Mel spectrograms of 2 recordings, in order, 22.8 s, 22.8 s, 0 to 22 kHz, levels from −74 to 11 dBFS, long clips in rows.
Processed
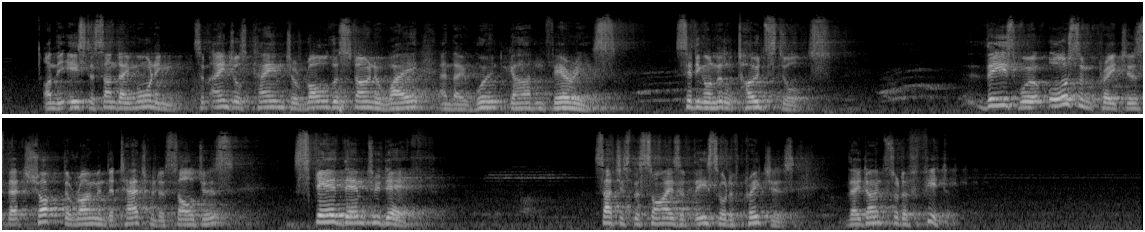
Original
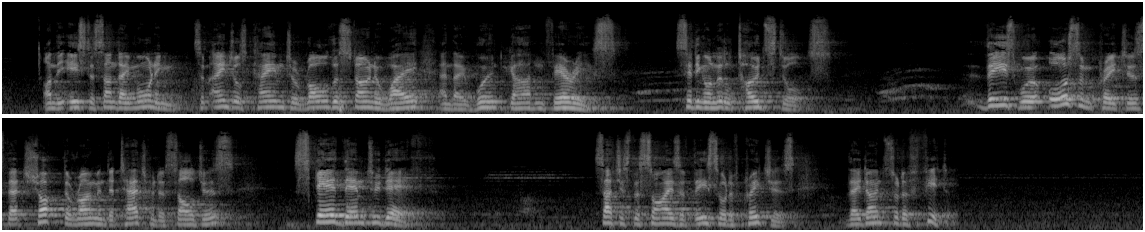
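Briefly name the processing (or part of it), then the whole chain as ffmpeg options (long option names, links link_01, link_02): parallel distortion: -filter_complex "[0:a]asettb=1/sr,asplit=3[link_01][link_02][link_03];[link_01]atrim=end=18.964[link_04];[link_02]atrim=start=18.96:end=19.4,asetpts=PTS-STARTPTS,afade=type=in:duration=0.004:curve=qsin,afade=type=out:start_time=0.436:duration=0.004:curve=qsin,lowpass=6100[link_05];[link_03]atrim=start=19.396[link_06];[link_04][link_05]acrossfade=duration=0.004:curve1=hsin:curve2=qsin[link_07];[link_07][link_06]acrossfade=duration=0.004:curve1=qsin:curve2=hsin,asplit=6[link_08][link_09][link_10][link_11][link_12][link_13];[link_09]adelay=106,afreqshift=33,volume=-17dB[link_14];[link_10]adelay=212,afreqshift=66,volume=-22.5dB[link_15];[link_11]adelay=318,afreqshift=99,volume=-28dB[link_16];[link_12]adelay=424,afreqshift=132,volume=-33.5dB[link_17];[link_13]adelay=530,afreqshift=165,volume=-39.1dB[link_18];[link_08][link_14][link_15][link_16][link_17][link_18]amix=inputs=6:normalize=0,asplit=2[link_19][link_20];[link_20]asoftclip=type=hard:threshold=-19dB,volume=-12dB[link_21];[link_19][link_21]amix=inputs=2:normalize=0,volume=1dB"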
